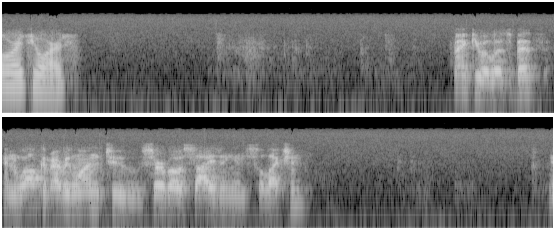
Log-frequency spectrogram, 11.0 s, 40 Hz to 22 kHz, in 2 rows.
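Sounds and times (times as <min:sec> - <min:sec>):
faint steady hiss: 0:00.0 - 0:11.0
faint irregular clicks: 0:02.0 - 0:04.3, 0:09.4 - 0:11.0.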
